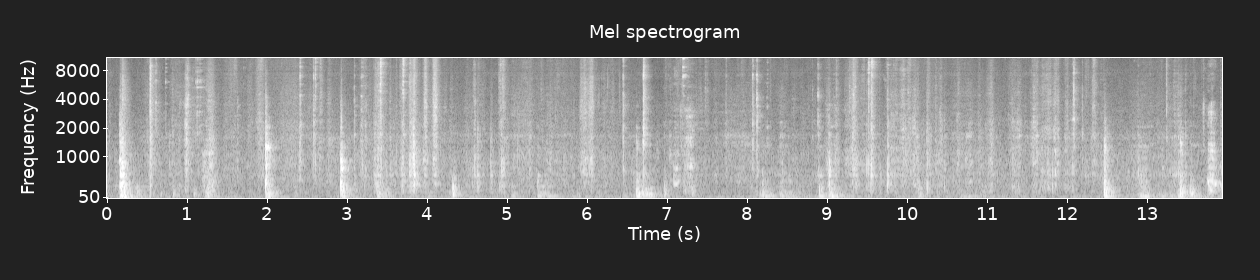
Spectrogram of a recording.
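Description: Irregular metallic knocks, clunks and scraping as a heavy cast-iron flywheel is handled and fitted onto the crankshaft flange of a small four-cylinder marine diesel.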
